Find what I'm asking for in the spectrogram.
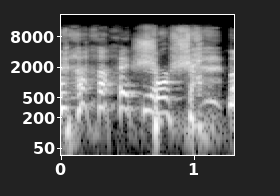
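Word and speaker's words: Saoirse: I can't pronounce it. It's an Irish name. I want to say it's like Shorsha something. – Shorsha. – Look, this is that's how it's spelled, but it's not pronounced the way it looks.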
